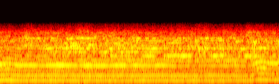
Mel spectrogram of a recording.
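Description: A woman holding one long sung note over an instrumental karaoke backing track, stepping up to a slightly higher held note near the end.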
